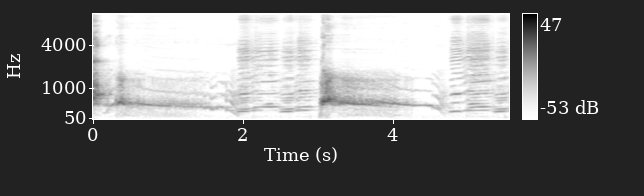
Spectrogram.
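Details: A dog howling along with harmonica playing: long sliding howls falling from high to lower pitch, interleaved with wheezy harmonica chords; the dog rarely makes any other sound.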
